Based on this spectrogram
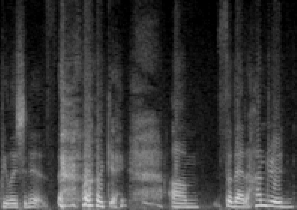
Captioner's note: laughs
